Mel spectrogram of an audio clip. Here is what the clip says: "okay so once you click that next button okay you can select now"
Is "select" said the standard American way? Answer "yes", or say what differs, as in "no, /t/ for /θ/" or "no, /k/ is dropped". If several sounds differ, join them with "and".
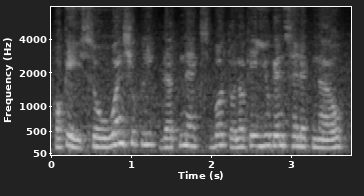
no, /k/ is dropped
